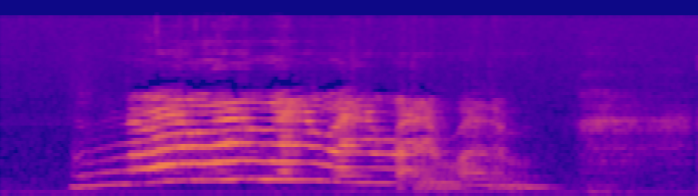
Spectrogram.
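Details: Husky at home, annoyed by its owner's sneezing, talks back: a drawn-out, rising then falling howl-like moan with rich harmonics, breaking into rougher grumbling notes near the end; a steady low hum beneath.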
